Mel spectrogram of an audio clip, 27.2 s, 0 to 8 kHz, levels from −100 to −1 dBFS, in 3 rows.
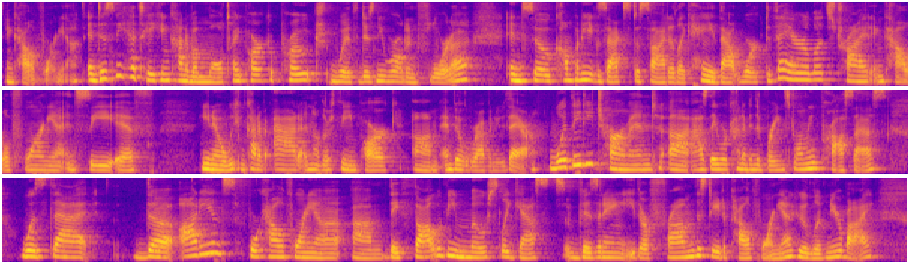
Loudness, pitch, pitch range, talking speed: -20 LUFS, 185 Hz, 170-215 Hz, 190 wpm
